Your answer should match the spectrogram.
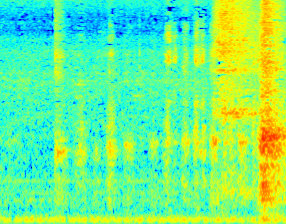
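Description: A drunk man's breathing, ending in a breathy, puffing exhale near the end.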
